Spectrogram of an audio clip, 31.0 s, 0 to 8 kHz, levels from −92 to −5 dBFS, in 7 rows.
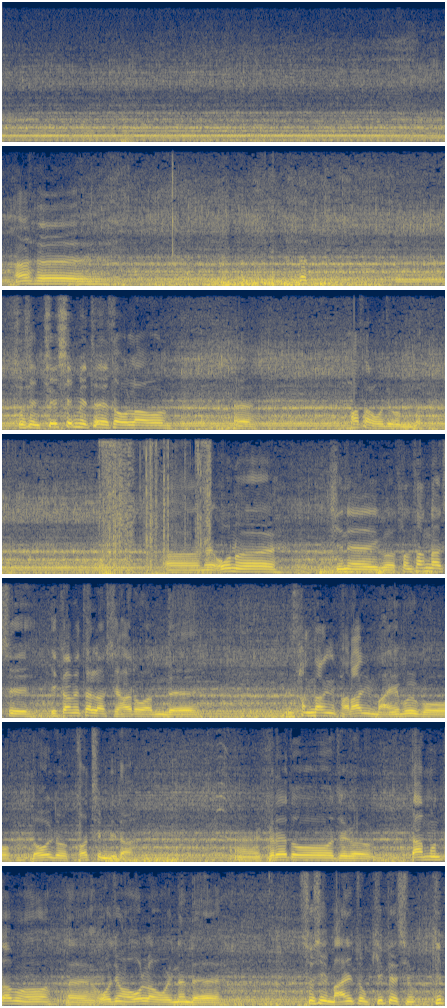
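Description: Gain pumping runs through the whole clip, with the level swinging by around 10 dB. The likely cause is input gain set far too high, so a fast compressor or limiter keeps clamping down on peaks and releasing in the pauses, squashing loud and soft passages together. The call's microphone processing shows in the trimmed bass and the absence of content above 8 kHz.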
